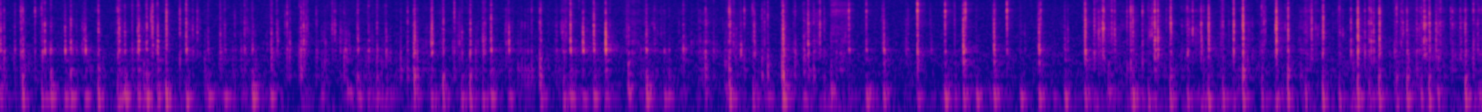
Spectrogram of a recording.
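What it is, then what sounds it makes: Plastic computer keyboard. Long red-painted nails tap and type rapidly on an old black full-size plastic computer keyboard with hollow keys, with no mouse used. A dense, steady stream of quick, hollow plastic clicks and clacks with bright edges and soft low thumps continues for about fifteen seconds, each tap dying away almost instantly.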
